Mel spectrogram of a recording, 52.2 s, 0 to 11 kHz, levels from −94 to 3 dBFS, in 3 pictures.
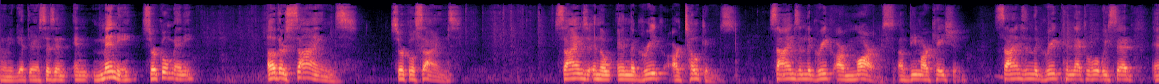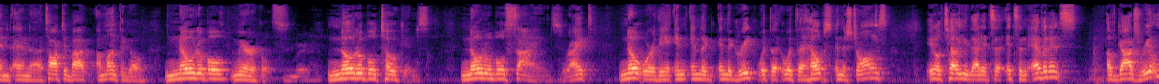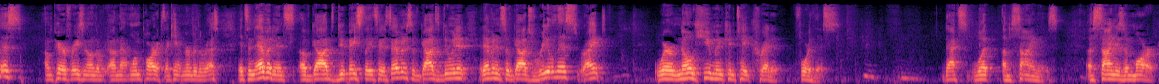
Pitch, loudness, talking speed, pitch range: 135 Hz, -21 LUFS, 155 wpm, 125-150 Hz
